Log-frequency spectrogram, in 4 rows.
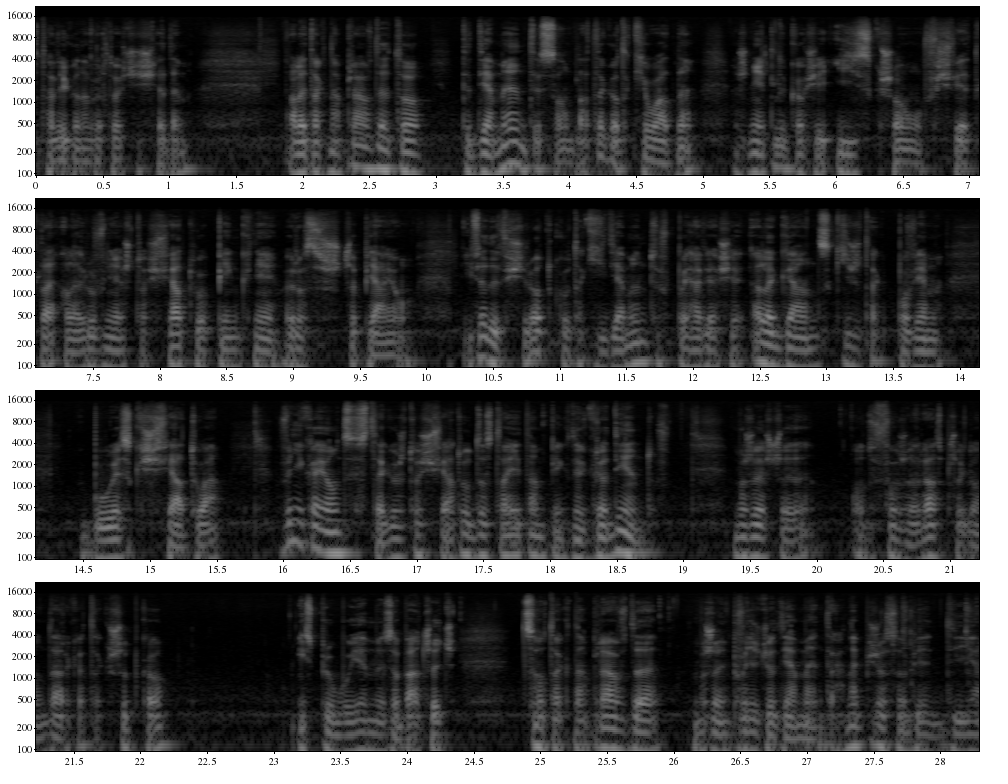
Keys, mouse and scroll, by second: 0.4 7, 0.9 click, 17.9 click, 20.2 click, 24.3 click, 25.9 click, 27.6-28.2 typing.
